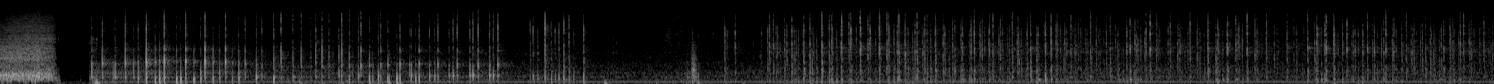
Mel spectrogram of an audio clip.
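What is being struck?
Plastic pump bottle filled with shampoo.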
